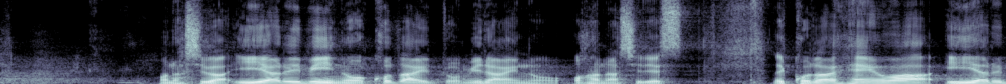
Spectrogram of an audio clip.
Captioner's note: laughter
